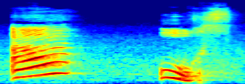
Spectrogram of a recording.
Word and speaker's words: un ours: Un ours. نعمل الليزون ربط الكلمة. Un ours.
